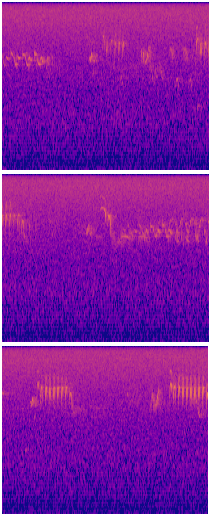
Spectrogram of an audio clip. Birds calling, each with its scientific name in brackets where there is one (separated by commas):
Mountain Chickadee (Poecile gambeli), Yellow-rumped Warbler (Setophaga coronata), Mountain Quail (Oreortyx pictus), Dusky Flycatcher (Empidonax oberholseri)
